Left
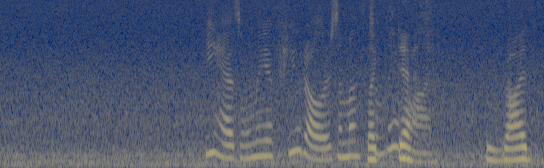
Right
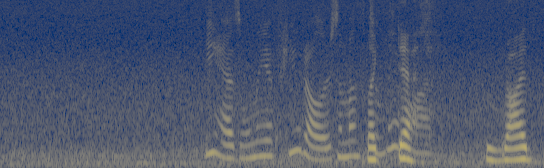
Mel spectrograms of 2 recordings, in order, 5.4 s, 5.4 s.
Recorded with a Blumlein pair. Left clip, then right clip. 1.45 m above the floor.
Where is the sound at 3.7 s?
10° right.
